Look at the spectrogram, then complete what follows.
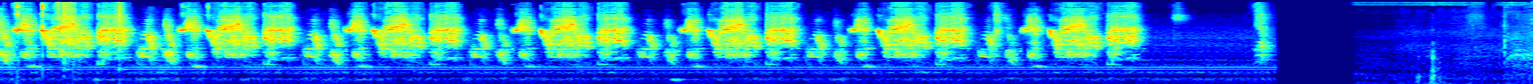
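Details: A male zebra finch in a lab sings his repetitive courtship song on seeing a female revealed behind switchable glass: fast, buzzy, stuttering harsh nasal notes, the same motif repeated for about six seconds, then stops; faint room hum.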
